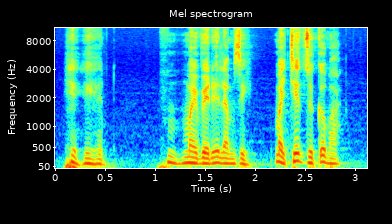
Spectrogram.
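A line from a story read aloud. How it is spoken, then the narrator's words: Trembling voice. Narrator (Vietnamese): Nhạn nói bằng giọng run rẩy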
